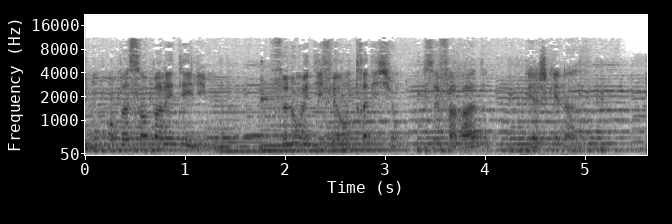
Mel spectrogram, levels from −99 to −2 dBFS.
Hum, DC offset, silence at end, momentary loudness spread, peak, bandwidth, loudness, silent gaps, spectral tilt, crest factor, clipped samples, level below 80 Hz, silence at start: none; under 0.1%; 0 s; 6 LU; -6 dBFS; 11.5 kHz; -23 LUFS; none; -4 dB/octave; 18 dB; under 0.1%; -56 dBFS; 0 s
